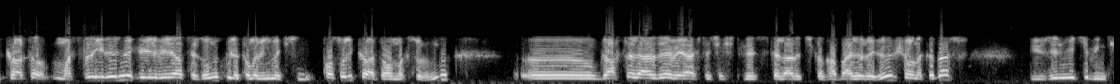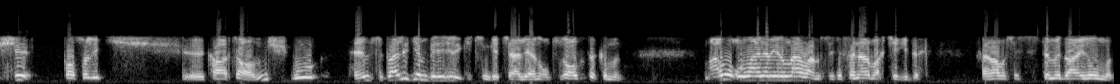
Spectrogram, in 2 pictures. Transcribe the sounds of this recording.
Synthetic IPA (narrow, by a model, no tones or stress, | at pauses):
kʰaɾt̪ʰmat͡ʃt̪ˠad̪aɟiɾebilʲmɛcvelʲivejaːse̞zonˠuk̚bilʲɛk̪ʰalˠabilʲmɛci̥t͡ʃʰinpʰasolʲickʰːaɾt̪ʰɯalˠmakz̥o̞ɾund̪a | ɡast̪ʰelʲæɾd̪ɛve̞jaːiʃt̪ʰɛt͡ʃʰe̞ʃi̥t̪ʰlʲisi̥t̪ʰe̞lʲæɾd̪ɛt͡ʃʰɯ̥kʰanɦabæɾlʲˠaɾaɟøɾɛʃuanakʰad̪aɾ̥ | jyzjiɾmiːcʰibincʰi̥ʃi | pʰaso̞lʲicː | kʰaɾt̪ʰɯalˠmɯʃbu | hæmsypæɾlʲic̬ɛmbiɾʲed͡ʒelʲicit͡ʃʰinɟe̞t͡ʃʰæɾlʲijaːnio̞t̪ʰuzalˠt̪ʰɯt̪ʰakʰɯmɯn | aamaʔonˠajlʲˠamajanɯnˠaɾvaɾmɛseleʃt̪ɛfenæɾbaxt͡ʃʰɛɟibɪ | fe̞næɾbaxt͡ʃʰasi̥st̪ʰe̞mɛd̪aːɦilʲo̞lˠmad̪ɯ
